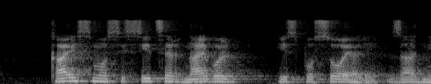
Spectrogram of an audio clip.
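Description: A speech recording with compression damage that is plainly audible from start to finish, most likely Opus compression at a low bitrate, with the sound fitting roughly 16 kbps in the codec's CELT music mode. Nothing is present above 8.2 kHz, consistent with a wideband setting. Instead of MP3-style swirling, the bands are kept filled with folded or noise-like content, so voiced tones come across rough, grainy and noisy rather than clean.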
